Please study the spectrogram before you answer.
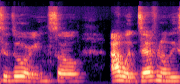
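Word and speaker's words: Itadori: a dory no i keep saying his freaking name wrong does that say it right yeah it's a dory so i would definitely say that this is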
